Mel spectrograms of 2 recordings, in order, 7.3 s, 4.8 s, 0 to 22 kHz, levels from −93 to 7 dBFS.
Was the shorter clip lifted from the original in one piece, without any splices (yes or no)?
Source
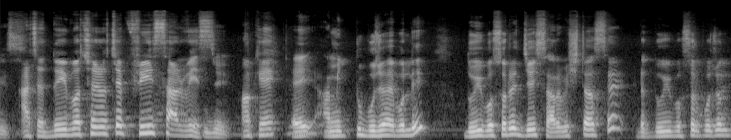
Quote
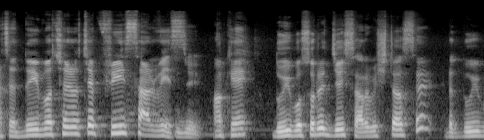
no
